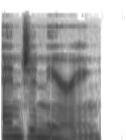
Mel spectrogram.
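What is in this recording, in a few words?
"engineering", English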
